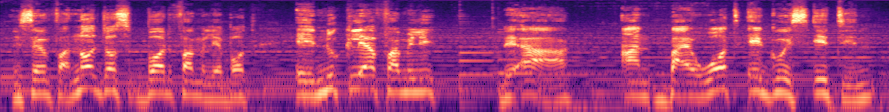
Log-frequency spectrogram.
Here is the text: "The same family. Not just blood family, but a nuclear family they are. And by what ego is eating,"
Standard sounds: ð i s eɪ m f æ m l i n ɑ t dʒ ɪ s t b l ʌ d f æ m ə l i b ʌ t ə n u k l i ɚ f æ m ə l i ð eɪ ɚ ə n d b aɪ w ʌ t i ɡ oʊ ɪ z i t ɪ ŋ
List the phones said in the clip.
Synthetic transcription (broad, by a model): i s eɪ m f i n ɑ t dʒ ɪ s t b ɔ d f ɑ m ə l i b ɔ t ə n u k l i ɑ f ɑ m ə l i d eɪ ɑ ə n b aɪ w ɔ t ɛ ɡ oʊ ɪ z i t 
